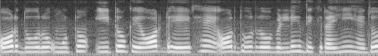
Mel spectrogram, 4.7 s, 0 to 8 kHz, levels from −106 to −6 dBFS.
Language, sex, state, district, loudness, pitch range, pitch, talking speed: Hindi, female, Maharashtra, Mumbai Suburban, -18 LUFS, 240-265 Hz, 250 Hz, 215 wpm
